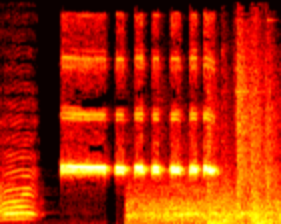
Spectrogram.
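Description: A whistle blown in one warbling blast of about a second, its high tone stuttering in quick pulses, just after a short vocal 'uh?'. Music comes in near the end.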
